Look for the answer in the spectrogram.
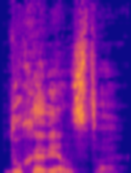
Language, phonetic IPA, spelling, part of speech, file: Russian, [dʊxɐˈvʲenstvə], духовенство, noun, Ru-духовенство.ogg
- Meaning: clergy, priesthood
